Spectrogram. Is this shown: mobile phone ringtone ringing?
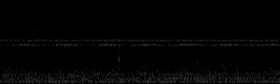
no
